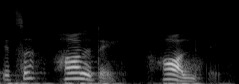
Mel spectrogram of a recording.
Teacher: you're supposed to stress the first syllable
